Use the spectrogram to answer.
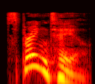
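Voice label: "springtail", English, British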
